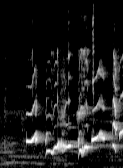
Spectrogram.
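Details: Oriental magpie-robin (kacer) singing in a loud, aggressive fighting style used to provoke rival birds: clear whistled notes, slurred rising and falling phrases with harsh buzzy inserts, delivered in quick bursts.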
